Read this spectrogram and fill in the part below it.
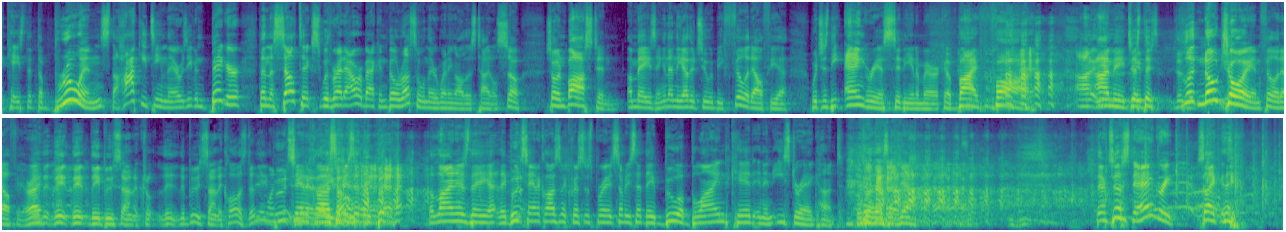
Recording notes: Today's show is coming at you live and dangerous from Foley's Bar in San Francisco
